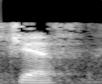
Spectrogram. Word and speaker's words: GIF: So the actual guy who created it says it's Jif.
